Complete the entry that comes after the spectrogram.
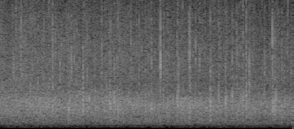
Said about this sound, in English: let's just give them one big round of applause again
